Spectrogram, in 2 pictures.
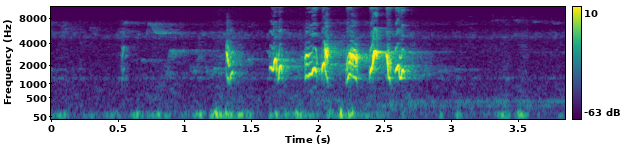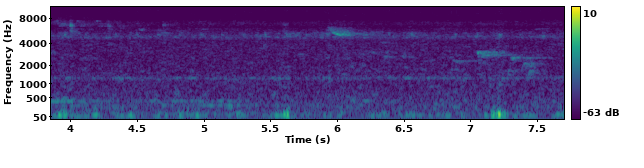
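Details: A red-eyed bulbul holding its territory calls with a single burst of rapid, chattering, bubbly notes lasting about a second and a half. Faint low taps follow in near quiet.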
